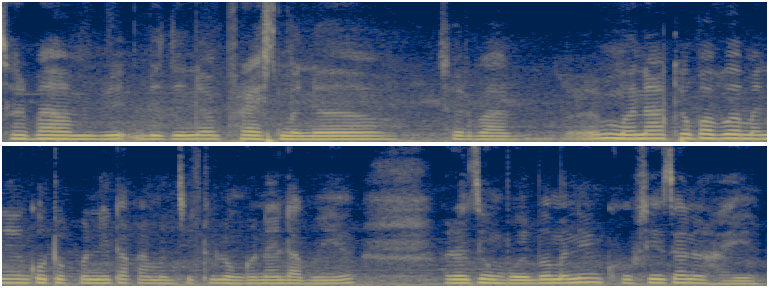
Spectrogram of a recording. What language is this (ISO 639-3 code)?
brx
